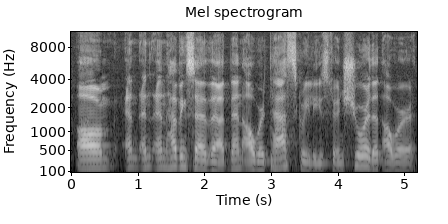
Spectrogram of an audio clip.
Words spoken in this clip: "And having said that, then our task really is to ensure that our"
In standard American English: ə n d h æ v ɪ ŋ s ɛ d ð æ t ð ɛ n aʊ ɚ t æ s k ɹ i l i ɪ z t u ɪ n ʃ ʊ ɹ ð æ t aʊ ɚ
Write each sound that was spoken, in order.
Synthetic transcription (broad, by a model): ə n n h æ v ɪ ŋ s ɛ d ð æ t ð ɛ n aʊ ɚ t æ s k ɹ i l i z t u ɪ n ʃ ʊ ɹ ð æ t aʊ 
